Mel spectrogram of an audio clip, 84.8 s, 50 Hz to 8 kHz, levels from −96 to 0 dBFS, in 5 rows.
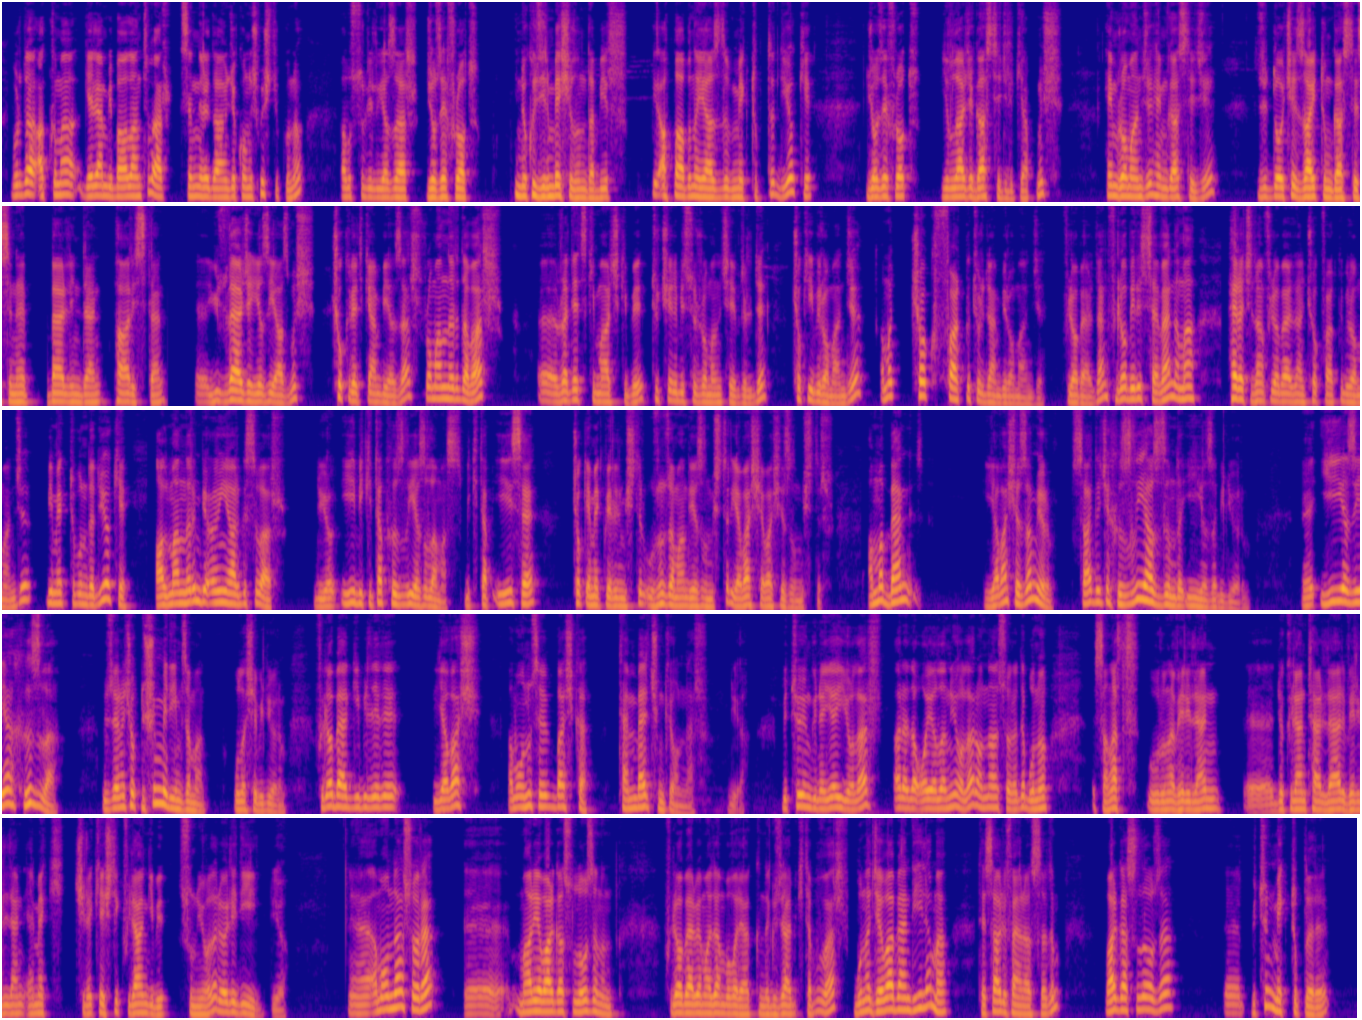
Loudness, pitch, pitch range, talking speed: -26 LUFS, 135 Hz, 120-155 Hz, 130 wpm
